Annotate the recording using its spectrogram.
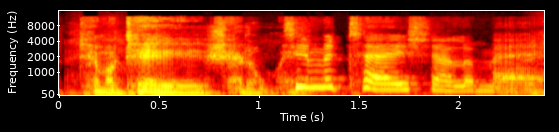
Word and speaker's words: Timothée Chalamet: No, you're pronouncing it wrong. Timothée Chalamet.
